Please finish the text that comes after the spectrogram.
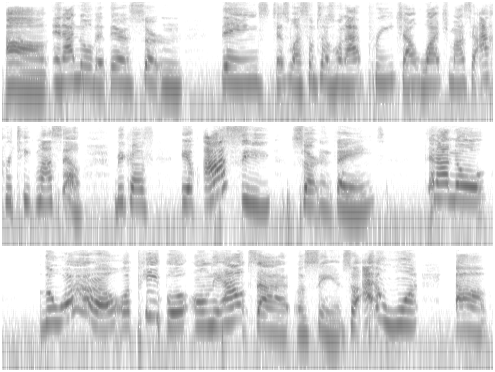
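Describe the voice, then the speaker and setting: A man with a naturally high-pitched, bright, ringing voice talks straight to his livestream audience. He preaches in a loose, emphatic way, rambling and circling back as he speaks his mind. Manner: emphatic, rambling, addresses viewers directly. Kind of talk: casual livestream talk.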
